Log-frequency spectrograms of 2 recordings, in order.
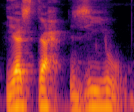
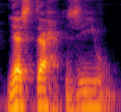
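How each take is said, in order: Both takes have the same delivery.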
